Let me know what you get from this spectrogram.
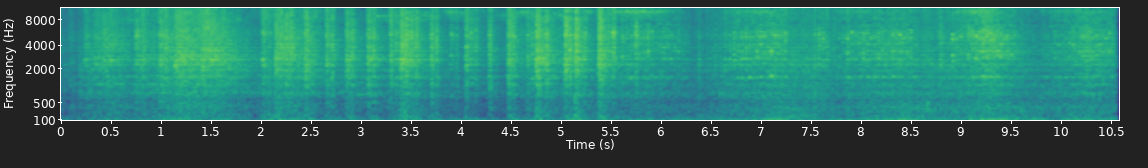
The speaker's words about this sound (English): One car which took part in this year's rally is identical to these. The 60-horsepower 9.2-litre engine is a formidable machine even today.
